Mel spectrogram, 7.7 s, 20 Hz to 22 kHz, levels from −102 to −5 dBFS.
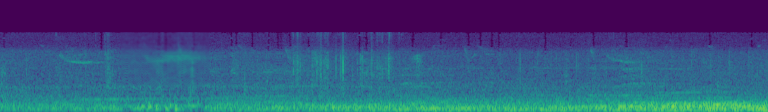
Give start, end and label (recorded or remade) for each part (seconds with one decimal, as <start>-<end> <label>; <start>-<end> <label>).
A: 0.0-1.2 recorded; 1.2-2.1 remade; 2.1-7.7 recorded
